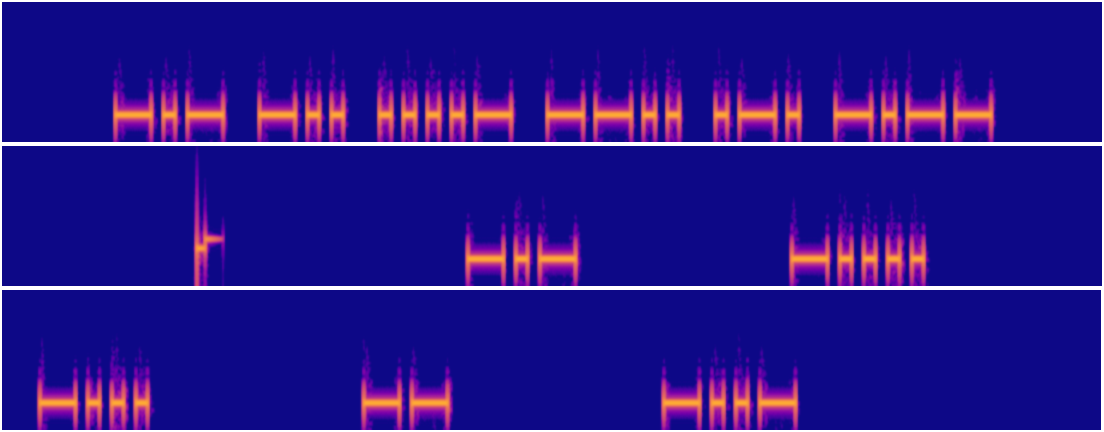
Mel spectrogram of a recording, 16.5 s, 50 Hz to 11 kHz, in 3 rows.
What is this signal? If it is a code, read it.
Morse code, heard as a keyed tone, about 20 wpm, spaced as for 11 wpm, 700 Hz. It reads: KD4ZRY K6BMX
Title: USA Call Signs - 6x Character Spacing - 20wpm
